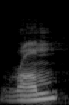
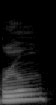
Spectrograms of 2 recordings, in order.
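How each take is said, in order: First: The vowel is short, in a Wisconsin accent. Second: The vowel is long, in a standard accent. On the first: "Rum instead of room" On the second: "instead of room"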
